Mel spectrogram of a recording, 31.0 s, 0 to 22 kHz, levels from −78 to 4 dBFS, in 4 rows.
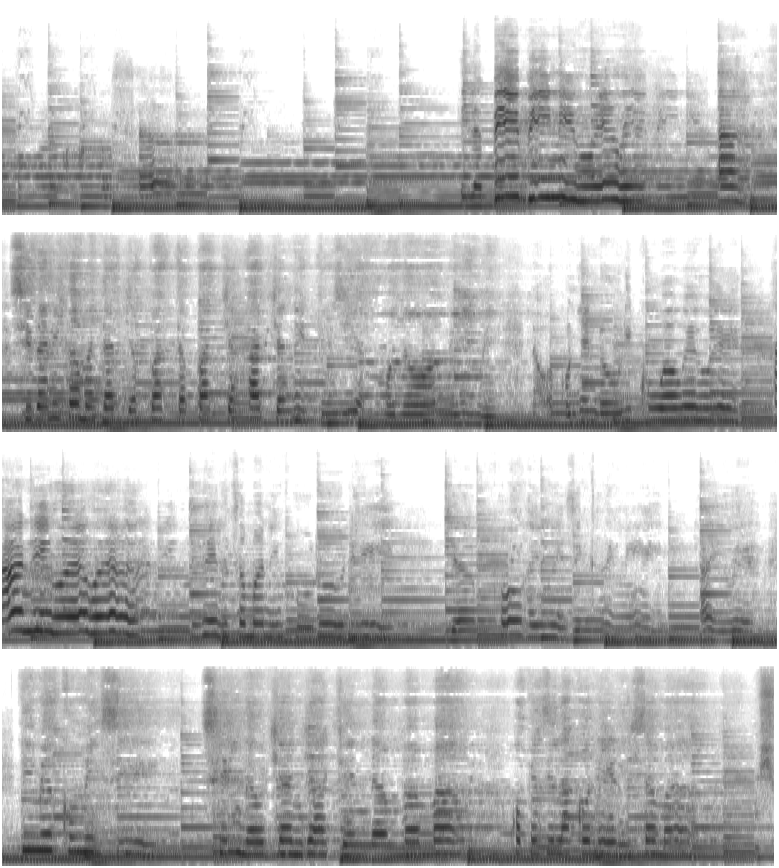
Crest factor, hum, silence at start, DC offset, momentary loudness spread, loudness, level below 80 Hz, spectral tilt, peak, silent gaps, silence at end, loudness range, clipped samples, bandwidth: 16 dB; none; 0 s; under 0.1%; 8 LU; -17 LUFS; -50 dBFS; -6 dB/octave; 0 dBFS; none; 0 s; 5 LU; under 0.1%; 16.5 kHz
